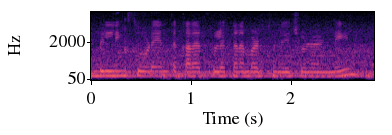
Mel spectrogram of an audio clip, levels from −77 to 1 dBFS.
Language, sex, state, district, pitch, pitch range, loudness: Telugu, female, Andhra Pradesh, Guntur, 190 Hz, 185-205 Hz, -31 LUFS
